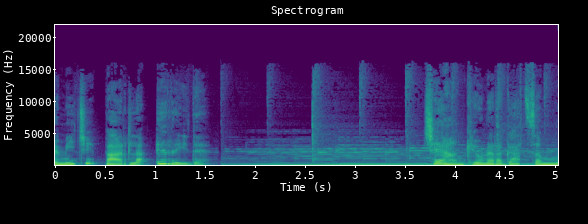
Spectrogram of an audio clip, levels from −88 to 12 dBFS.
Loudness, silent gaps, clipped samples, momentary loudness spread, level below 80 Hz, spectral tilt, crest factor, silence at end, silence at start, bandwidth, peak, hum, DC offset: -17 LUFS; none; under 0.1%; 16 LU; -30 dBFS; -6 dB/octave; 16 dB; 0 s; 0 s; 16 kHz; 0 dBFS; none; under 0.1%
